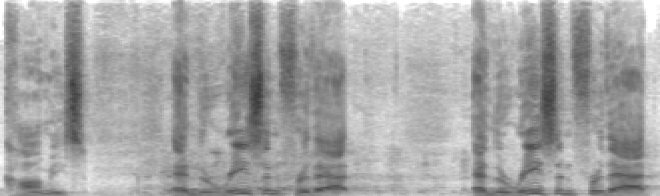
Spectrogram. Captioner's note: laughter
